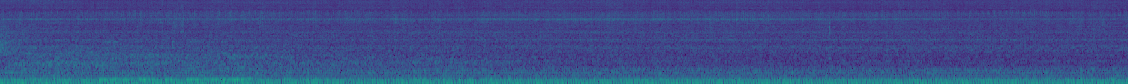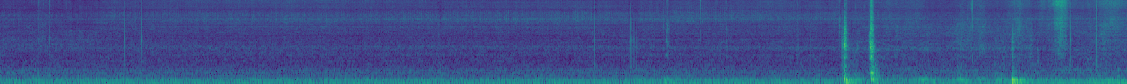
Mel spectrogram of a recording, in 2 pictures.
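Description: Car engine running, a steady low rumble heard from inside the vehicle. A few sharp knocks come near the end.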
